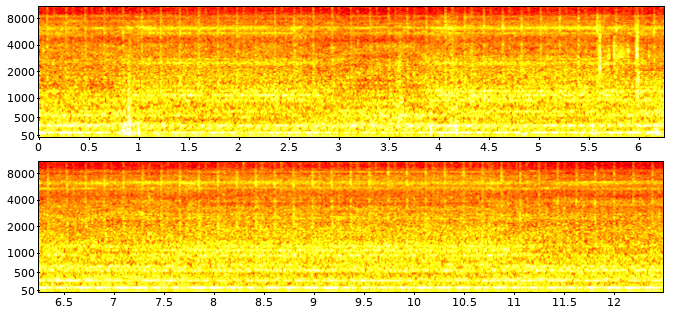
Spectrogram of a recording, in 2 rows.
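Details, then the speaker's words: 1967 Mercury Cougar at idle, heard via stethoscope at the exhaust side: sharp fast ticking, loud at the exhaust with possibly a little black carbon at the edge; exhaust manifold leak. "I got some noise right here. That one's really loud. At the exhaust. Yeah, that's it."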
